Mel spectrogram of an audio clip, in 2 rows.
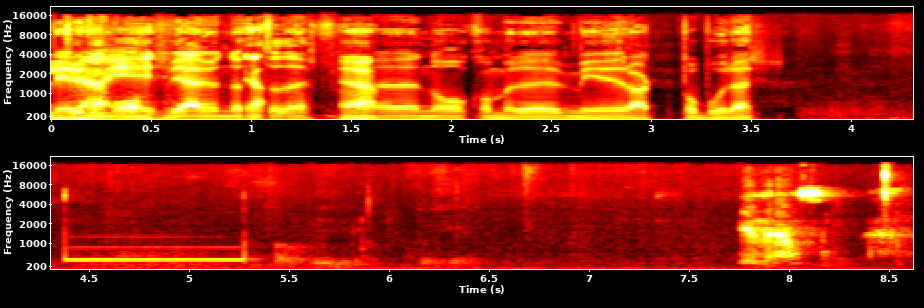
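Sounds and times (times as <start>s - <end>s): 
speech: 0.0s - 3.7s, 7.8s - 8.3s
low noise: 0.0s - 8.6s
electronic telephone tone as a phone call is placed: 4.4s - 5.3s.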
